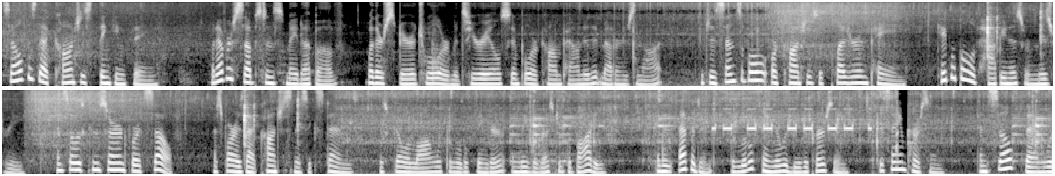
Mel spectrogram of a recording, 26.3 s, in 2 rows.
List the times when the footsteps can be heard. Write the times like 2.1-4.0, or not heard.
not heard.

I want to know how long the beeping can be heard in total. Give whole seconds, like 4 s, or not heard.
2 s.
